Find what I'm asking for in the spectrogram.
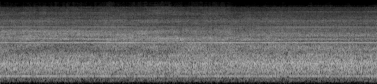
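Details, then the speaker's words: Milwaukee M18 0880-20 2-gallon cordless wet/dry vacuum on an M18 battery, tested outside with the hose held in place; steady airy rush with a fixed high whine, no pulsing or rattle, suction working normally. "We'll just turn it on. I can hear the suction coming in here."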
